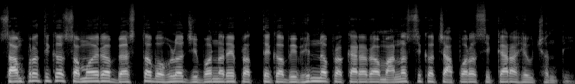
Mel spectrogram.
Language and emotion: Odia, neutral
